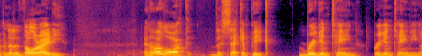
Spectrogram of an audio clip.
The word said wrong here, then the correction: Brigantine: I don't actually know how to say that one. Let's have a look. Tell me how to say it. Sorry, it's going to tell me how to say it. Come on, Darren. Brigantine. That was hard, was it?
